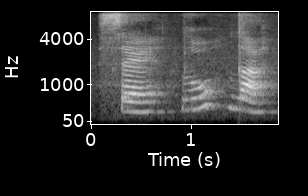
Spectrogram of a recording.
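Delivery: slow, syllable by syllable; syllables drawn out. Shown as a demonstration. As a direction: beat out each syllable. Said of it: "três impulsos de voz". (escandindo devagar)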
